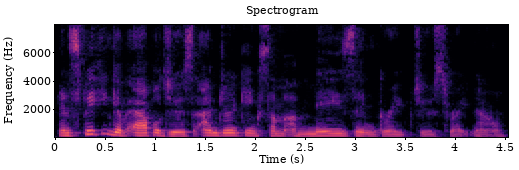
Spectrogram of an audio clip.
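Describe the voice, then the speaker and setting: A grandmotherly older woman with a somewhat low voice reads a kids' picture book for grown-ups. She keeps stopping for sarcastic, wandering asides and throws in the odd swear word, unimpressed by the story. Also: lively intonation, unhurried, gravelly, dark tone. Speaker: host reading a children's book aloud. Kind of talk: comic storybook commentary.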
